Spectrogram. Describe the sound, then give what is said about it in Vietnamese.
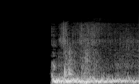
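Underground explosions rumble through a cavern: after half a second of silence, a loud, deep boom erupts abruptly and holds as a heavy, low roar to the end. “toàn bộ không gian trong lòng đất chợt rung động, phát ra những tiếng nổ lớn ầm ầm”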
